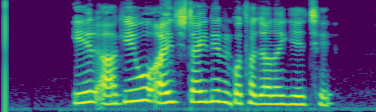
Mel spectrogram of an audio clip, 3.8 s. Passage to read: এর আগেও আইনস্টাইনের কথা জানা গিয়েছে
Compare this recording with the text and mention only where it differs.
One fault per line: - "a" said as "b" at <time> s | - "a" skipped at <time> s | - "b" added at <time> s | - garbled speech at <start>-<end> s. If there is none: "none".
none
